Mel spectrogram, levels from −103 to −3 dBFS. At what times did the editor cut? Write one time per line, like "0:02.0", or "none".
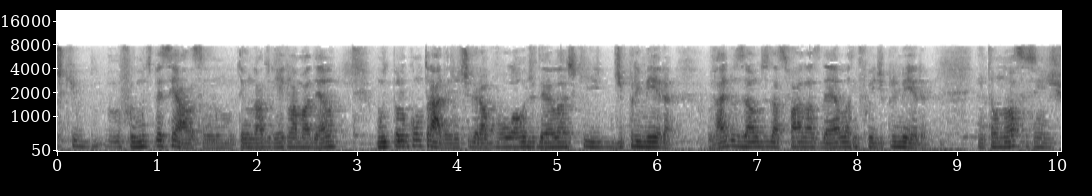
0:07.9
